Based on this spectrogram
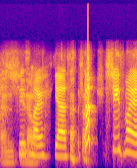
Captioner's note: laughing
